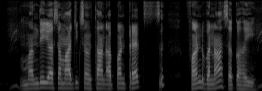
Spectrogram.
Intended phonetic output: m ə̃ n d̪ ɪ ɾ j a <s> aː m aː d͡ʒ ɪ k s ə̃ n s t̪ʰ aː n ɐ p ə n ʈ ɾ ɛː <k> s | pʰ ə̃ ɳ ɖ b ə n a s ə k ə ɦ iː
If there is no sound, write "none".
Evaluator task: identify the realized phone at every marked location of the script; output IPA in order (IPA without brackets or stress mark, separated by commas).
s, k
